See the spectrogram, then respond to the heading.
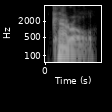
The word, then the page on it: carol: British English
